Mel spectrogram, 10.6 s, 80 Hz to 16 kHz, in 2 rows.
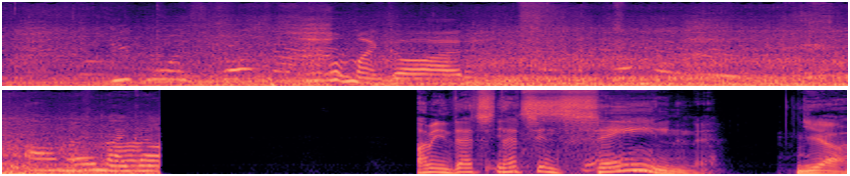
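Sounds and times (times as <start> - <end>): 
pickup truck engine rumbling: 0.0 - 6.3
speech: 0.7 - 6.3, 7.9 - 10.5.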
